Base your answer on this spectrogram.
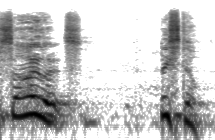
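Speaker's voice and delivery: sleepy, groggy voice, half-yawned. Retelling Jesus waking up to calm the storm, speaking through a fake yawn. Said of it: "through a yawn, he went".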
